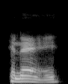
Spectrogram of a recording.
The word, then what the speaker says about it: Kine: Kine is how you say that.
